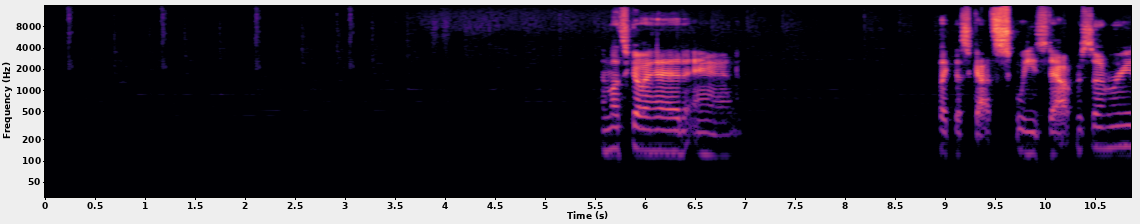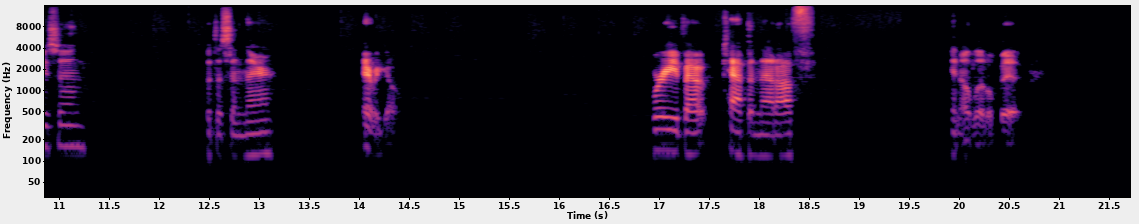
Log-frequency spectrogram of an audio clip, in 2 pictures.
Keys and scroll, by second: 1.7 ctrl+z, 2.6 s, 4.6 q, 5.0 s, 6.7 b, 7.2 s, 18.4 s, 19.9 ctrl+z.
